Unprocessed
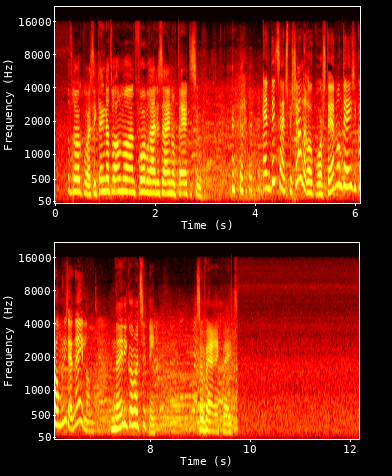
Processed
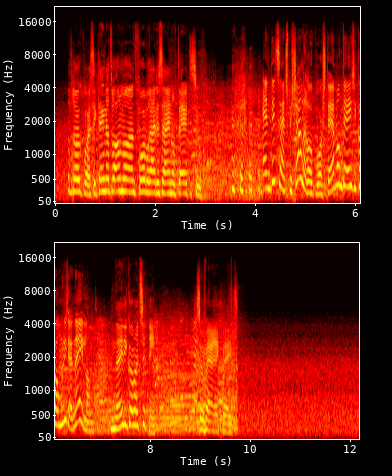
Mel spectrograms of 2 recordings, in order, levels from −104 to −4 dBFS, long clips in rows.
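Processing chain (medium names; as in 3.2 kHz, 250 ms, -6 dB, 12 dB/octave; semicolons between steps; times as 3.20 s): peak limiter -20 dBFS, peak gain reduction 10.5 dB; level-controlled noise filter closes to 1.6 kHz, open at -25.5 dBFS; trim -4.5 dB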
